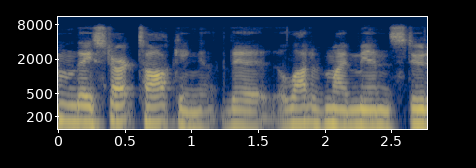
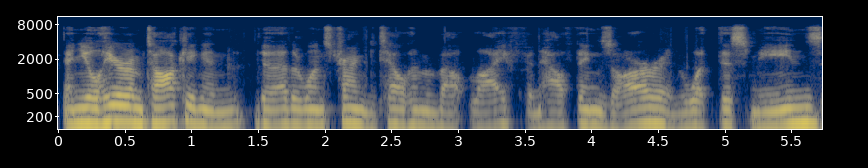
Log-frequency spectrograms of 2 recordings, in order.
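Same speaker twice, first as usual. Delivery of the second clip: ordinary talk, nothing marked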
